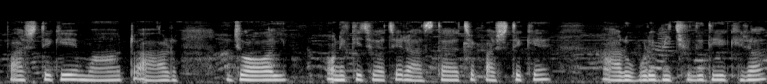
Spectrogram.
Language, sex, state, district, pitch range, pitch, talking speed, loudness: Bengali, female, West Bengal, North 24 Parganas, 200-220 Hz, 205 Hz, 135 wpm, -17 LUFS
